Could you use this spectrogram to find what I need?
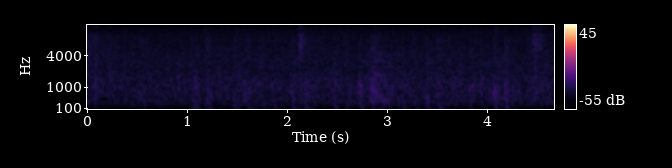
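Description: A large animal's paws thud on grass at a run.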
